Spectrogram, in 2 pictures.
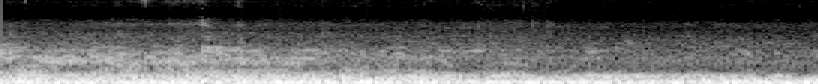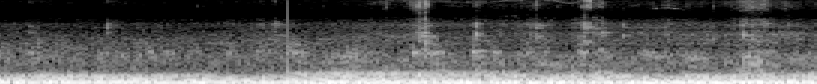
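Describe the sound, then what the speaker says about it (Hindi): A car driven through Karachi by a younger brother, its engine a low steady rumble from inside the cabin, loud and continuous with no talk over it. "ये ड्राइविंग हो रही है अपने छोटे भाई की ना"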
